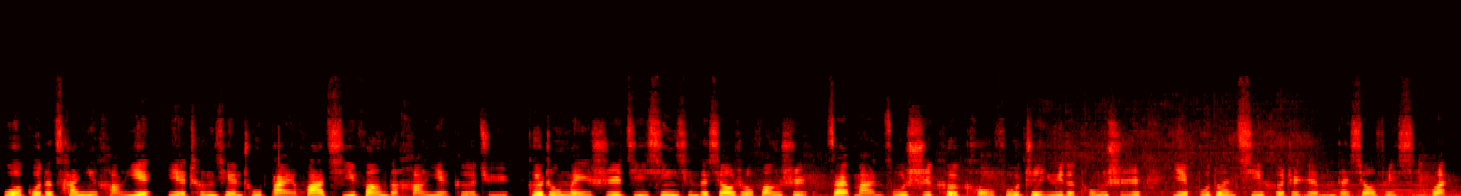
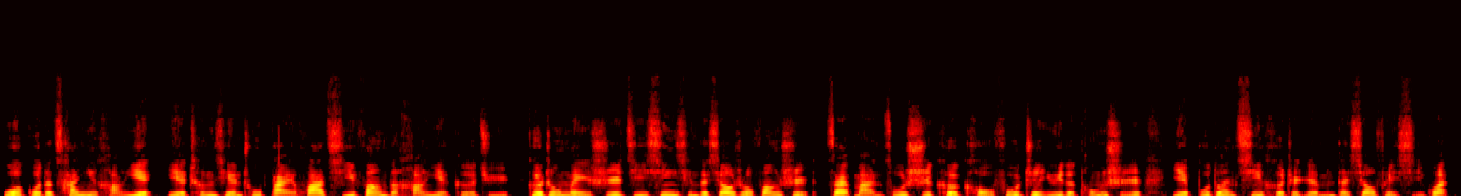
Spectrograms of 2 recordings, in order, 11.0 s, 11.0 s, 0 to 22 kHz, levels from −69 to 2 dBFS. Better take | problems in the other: second | traffic noise; noticeable; from 5 s on; 20 dB below the speech

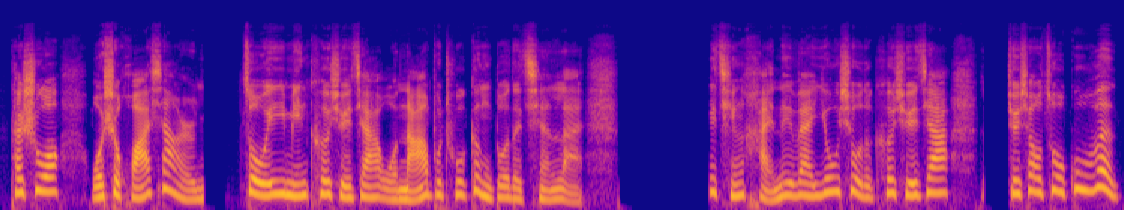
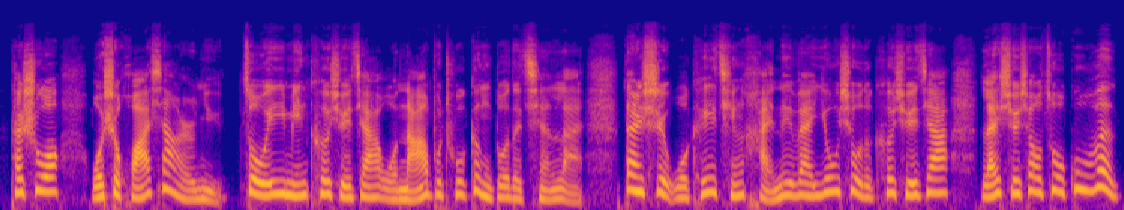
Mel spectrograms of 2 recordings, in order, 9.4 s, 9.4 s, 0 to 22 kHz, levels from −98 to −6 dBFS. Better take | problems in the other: second | audio cutting out; at 1.5 s, at 5 s for 1 s and at 8 s

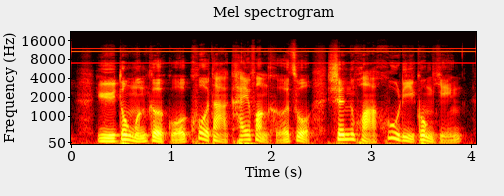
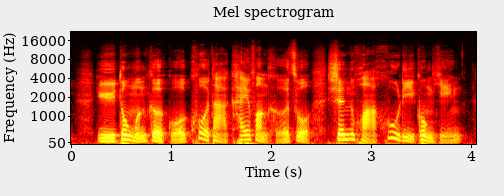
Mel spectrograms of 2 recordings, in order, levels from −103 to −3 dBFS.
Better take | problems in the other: second | high-pitched whine; noticeable; throughout; 10.5 kHz, 15 dB below the speech

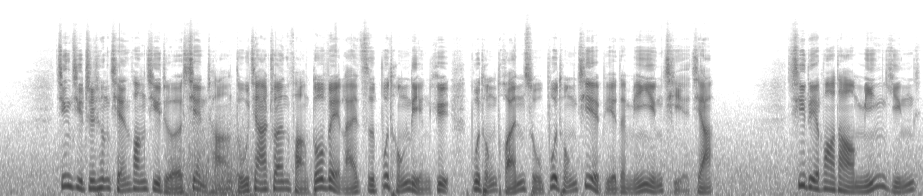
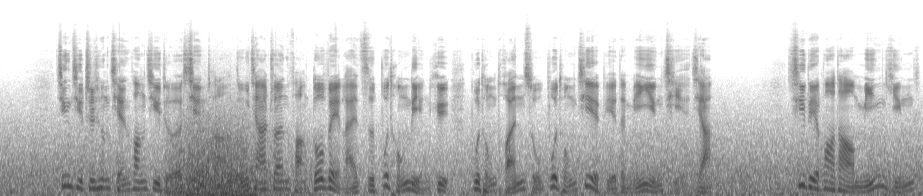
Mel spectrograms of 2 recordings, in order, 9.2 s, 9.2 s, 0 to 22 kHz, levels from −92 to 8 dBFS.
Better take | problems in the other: first | wind noise on the microphone; heavy; 5 dB below the speech; occasional gusts in the first

